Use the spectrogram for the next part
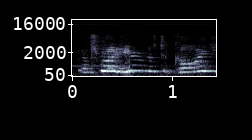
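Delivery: very high, earnest congratulating voice; Carl's voice. Retold or imitated. Carl congratulating Bad News on his son, very high. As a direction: pipe it up high and sincere.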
